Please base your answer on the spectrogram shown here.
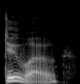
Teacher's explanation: Think about the word duo, D-U-O, which is often pronounced as duo with a slight W sound in the middle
